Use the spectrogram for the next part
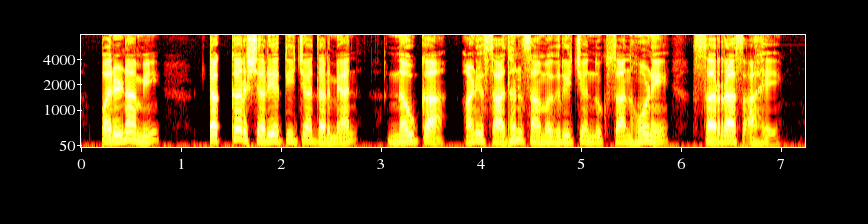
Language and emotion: Marathi, neutral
